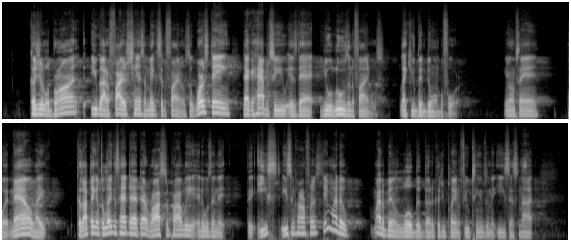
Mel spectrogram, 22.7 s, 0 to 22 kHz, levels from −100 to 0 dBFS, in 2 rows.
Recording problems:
echo of what is said; faint; throughout; 130 ms later, 25 dB below the speech

